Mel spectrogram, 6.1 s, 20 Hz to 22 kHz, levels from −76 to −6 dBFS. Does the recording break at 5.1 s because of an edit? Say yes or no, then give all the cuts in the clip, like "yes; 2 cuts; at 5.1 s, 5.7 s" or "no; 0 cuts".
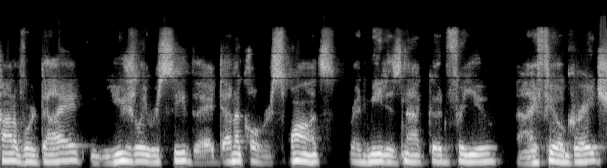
yes; 2 cuts; at 3.6 s, 5.1 s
